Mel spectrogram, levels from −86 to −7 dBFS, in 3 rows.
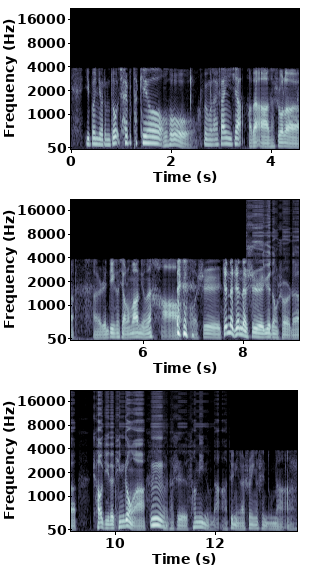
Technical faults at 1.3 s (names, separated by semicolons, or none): none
